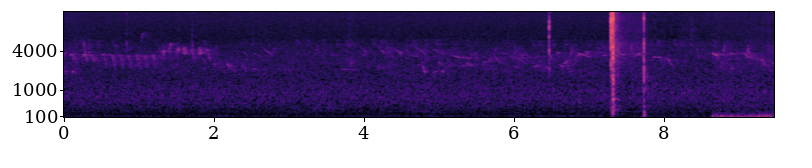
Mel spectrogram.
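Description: Shot from a 70-pound Mathews Phase 4 compound bow: one sharp crack of the string and limbs at release about seven seconds in, followed about half a second later by a fainter click. Near the end a loud low rumble sets in.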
